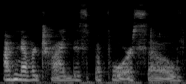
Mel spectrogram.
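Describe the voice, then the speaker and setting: Woman, croaky gravelly voice, chatty craft tutorial, faint hiss behind. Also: medium pitch, little pitch movement, normal speed. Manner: chatty, rambling, self-deprecating with small laughs. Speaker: crafting channel host. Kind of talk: casual craft tutorial chat.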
